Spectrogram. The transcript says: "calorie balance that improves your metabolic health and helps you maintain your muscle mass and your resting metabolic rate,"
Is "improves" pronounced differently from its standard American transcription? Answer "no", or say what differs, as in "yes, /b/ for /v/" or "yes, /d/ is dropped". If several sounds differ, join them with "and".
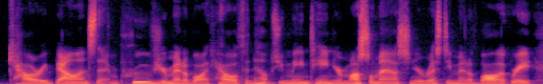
no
